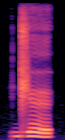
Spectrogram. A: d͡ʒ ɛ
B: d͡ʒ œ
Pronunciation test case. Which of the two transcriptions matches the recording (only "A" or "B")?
A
